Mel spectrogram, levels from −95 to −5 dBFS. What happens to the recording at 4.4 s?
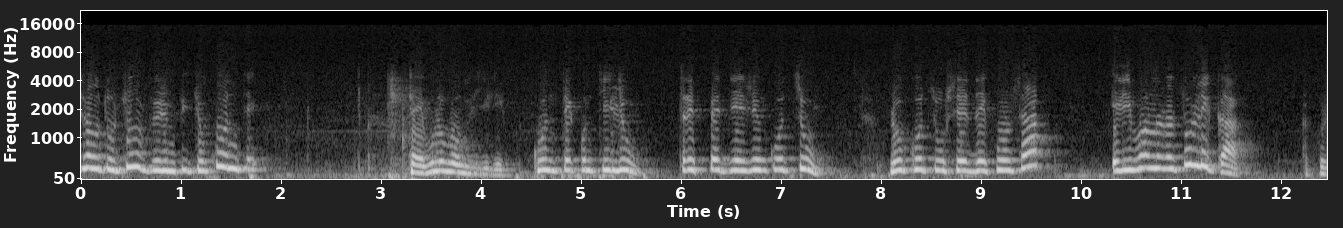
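At 4.39 s the audio lurches forward with no pause: roughly a second of sound is simply absent, and the material on either side of the cut butts together almost seamlessly. This is a skip ahead, where a stretch of audio was discarded while later audio was already queued, so playback resumed from the newer material instead of filling the gap.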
